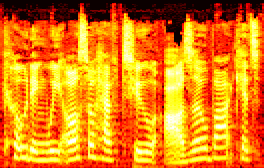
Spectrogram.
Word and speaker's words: Ozobot: Uh, but going along with coding, we also have two Ozobot kits. It's pronounced Ozobot. I always say it wrong.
